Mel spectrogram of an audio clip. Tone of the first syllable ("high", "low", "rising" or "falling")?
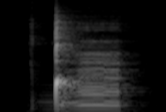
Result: low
